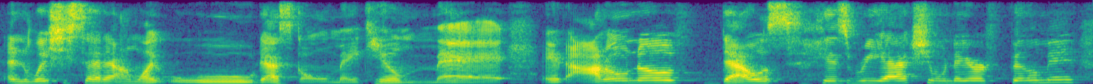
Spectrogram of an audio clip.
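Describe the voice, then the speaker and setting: A TV show reviewer talks through a reality TV recap in a casual, opinionated way, performing what people said. She speaks at a normal speed with a lowish voice and barely pauses.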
